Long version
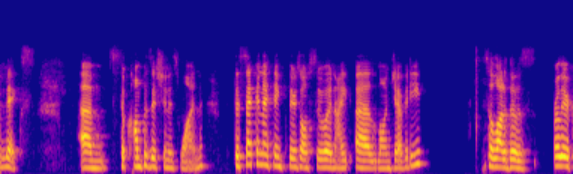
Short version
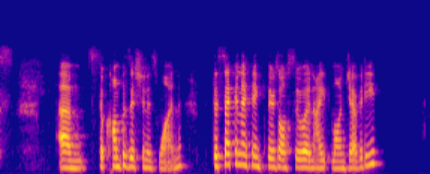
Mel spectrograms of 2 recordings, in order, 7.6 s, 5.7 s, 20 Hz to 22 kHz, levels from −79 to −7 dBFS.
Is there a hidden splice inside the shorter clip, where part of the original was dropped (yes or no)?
yes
